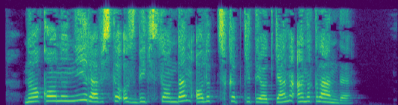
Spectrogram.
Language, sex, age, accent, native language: Uzbek, female, 12-17, Jizzax, Uzbek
